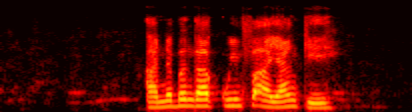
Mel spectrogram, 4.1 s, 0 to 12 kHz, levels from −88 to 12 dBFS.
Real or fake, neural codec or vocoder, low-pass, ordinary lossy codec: real; none; 7.2 kHz; Opus, 16 kbps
